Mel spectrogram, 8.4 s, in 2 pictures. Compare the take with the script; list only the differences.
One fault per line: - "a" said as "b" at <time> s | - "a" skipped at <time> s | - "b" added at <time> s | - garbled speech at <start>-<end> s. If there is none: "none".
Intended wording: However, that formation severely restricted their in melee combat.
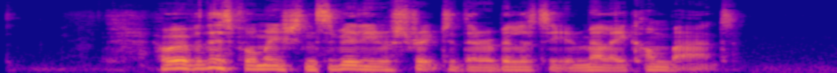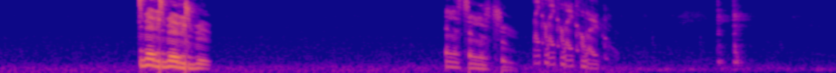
- "that" said as "this" at 1.0 s
- "ability" added at 2.4 s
